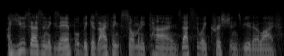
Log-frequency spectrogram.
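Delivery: normal talking voice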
